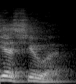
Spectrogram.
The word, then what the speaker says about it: Yeshua: Praise Yeshua! That is how you say Jesus in Hebrew.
